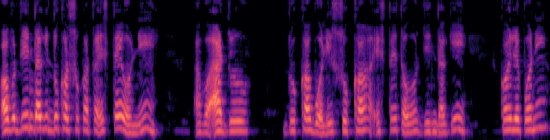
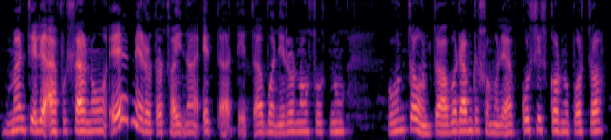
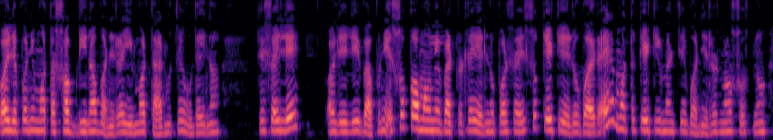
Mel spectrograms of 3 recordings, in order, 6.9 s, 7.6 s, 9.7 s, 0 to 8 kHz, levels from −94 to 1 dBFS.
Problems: none marked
